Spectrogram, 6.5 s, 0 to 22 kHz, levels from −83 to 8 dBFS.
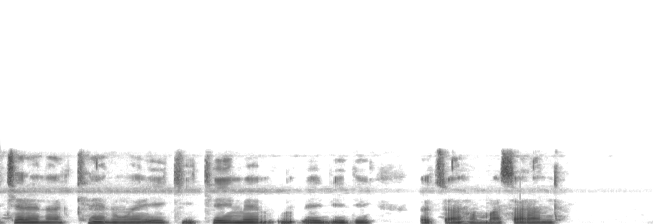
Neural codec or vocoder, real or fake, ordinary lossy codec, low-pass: none; real; none; 7.2 kHz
